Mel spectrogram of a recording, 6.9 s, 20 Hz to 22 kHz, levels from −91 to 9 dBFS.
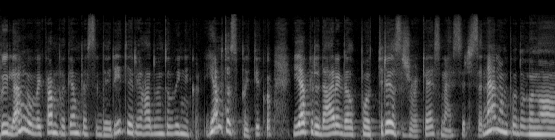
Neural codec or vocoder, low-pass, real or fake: codec, 32 kHz, 1.9 kbps, SNAC; 14.4 kHz; fake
